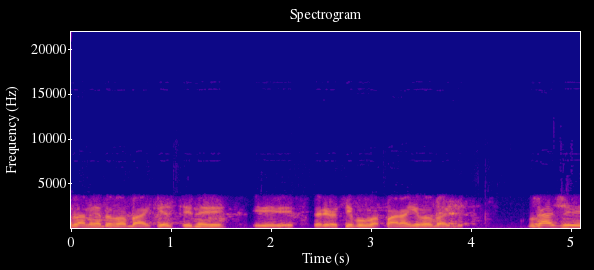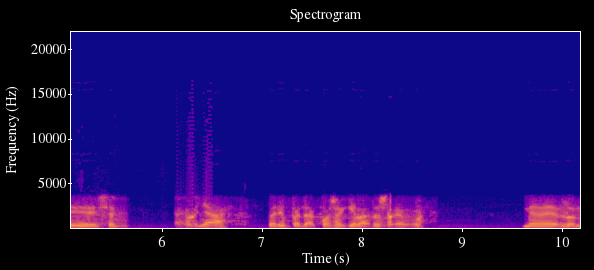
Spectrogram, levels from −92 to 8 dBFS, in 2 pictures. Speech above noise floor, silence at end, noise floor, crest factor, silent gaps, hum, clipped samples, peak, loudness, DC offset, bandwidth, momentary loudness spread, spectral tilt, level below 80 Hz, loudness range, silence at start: 41 dB; 0 s; -64 dBFS; 20 dB; none; none; under 0.1%; -4 dBFS; -23 LUFS; under 0.1%; 4 kHz; 10 LU; -8 dB/octave; -64 dBFS; 2 LU; 0 s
